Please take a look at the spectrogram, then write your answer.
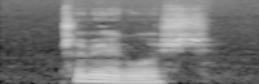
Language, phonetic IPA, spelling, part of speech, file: Polish, [pʃɛˈbʲjɛɡwɔɕt͡ɕ], przebiegłość, noun, LL-Q809 (pol)-przebiegłość.wav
